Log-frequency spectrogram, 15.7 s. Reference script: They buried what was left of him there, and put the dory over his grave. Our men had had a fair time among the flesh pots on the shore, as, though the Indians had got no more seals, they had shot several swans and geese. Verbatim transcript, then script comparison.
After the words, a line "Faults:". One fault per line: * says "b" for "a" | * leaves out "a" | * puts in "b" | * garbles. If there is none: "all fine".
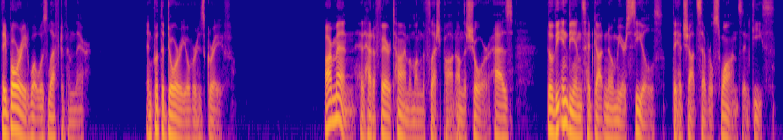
They buried what was left of him there, and put the dory over his grave. Our men had had a fair time among the flesh pot on the shore, as, though the Indians had got no mere seals, they had shot several swans and geese.
Faults:
* says "pot" for "pots"
* says "mere" for "more"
